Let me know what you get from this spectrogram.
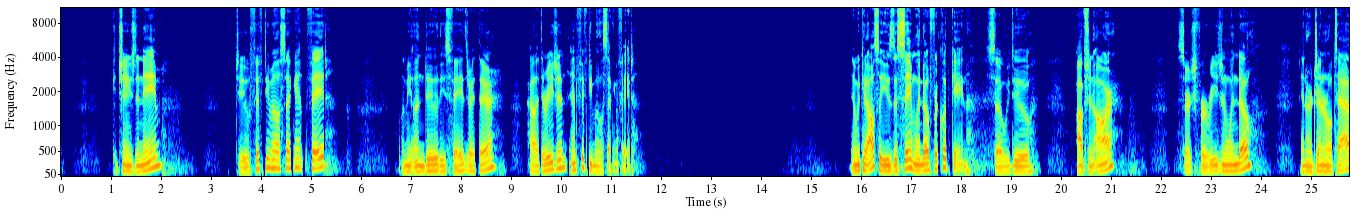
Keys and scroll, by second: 1.2 Left, 1.8 ctrl+Left, 2.9 alt+Right, 3.2 BackSpace, 4.1 5, 6.9 super+z, 20.4 alt+r, 22.3-24.0 typing.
